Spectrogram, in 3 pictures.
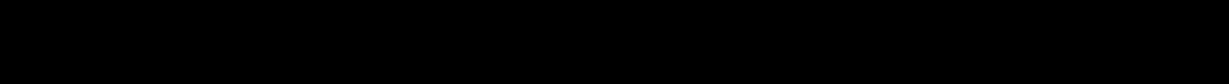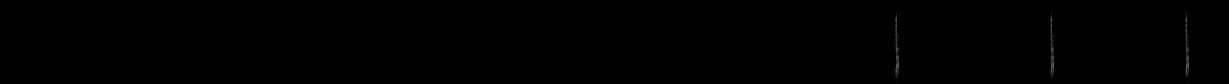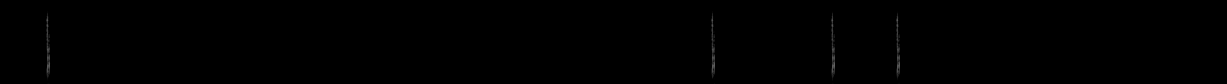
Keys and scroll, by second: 11.2 d, 12.7 BackSpace, 17.6-19.4 typing, 25.8 BackSpace, 27.2 Caps_Lock, 28.1-30.0 typing.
